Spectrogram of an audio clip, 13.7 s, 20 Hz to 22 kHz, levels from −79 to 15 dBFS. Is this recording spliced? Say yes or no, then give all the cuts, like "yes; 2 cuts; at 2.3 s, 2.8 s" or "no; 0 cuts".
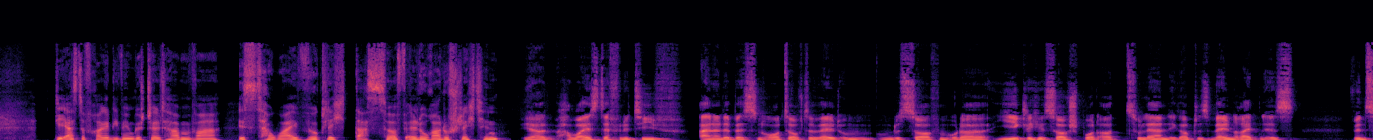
yes; 2 cuts; at 5.1 s, 6.9 s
